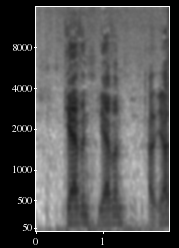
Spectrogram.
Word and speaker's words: Yavin: You're thinking of Yavon. Yavon 4 is a moon. Gotcha. Yep. Okay, yeah, that's it. Yeah. Did you say Yabon? Yavon. Is that Yavon how 4? it's pronounced? Yavin.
